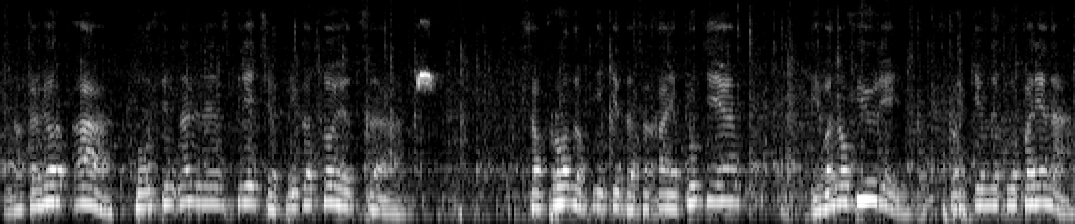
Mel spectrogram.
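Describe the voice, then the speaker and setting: A man's voice: a little high, expressive, a little slow, lo-fi sound, background noise. A man announcing wrestling bouts at a tournament with formal, clipped calls. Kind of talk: official match announcements.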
